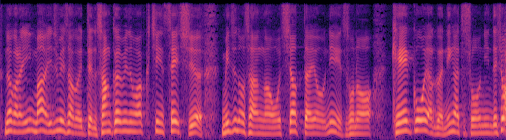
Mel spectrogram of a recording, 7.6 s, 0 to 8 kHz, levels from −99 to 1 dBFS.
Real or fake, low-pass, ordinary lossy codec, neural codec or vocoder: fake; 7.2 kHz; none; codec, 16 kHz, 0.9 kbps, LongCat-Audio-Codec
